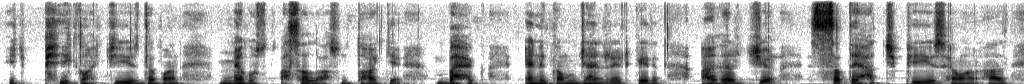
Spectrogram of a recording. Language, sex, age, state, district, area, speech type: Kashmiri, male, 30-45, Jammu and Kashmir, Srinagar, urban, spontaneous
